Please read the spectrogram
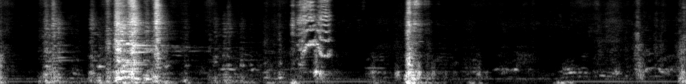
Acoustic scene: kitchen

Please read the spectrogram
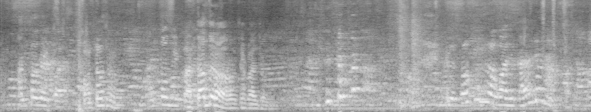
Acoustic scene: crowded indoor space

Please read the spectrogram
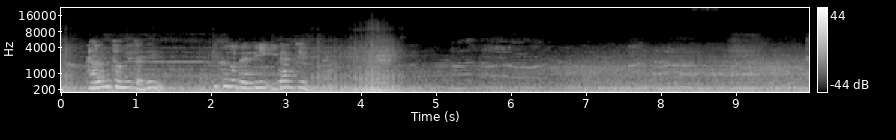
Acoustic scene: bus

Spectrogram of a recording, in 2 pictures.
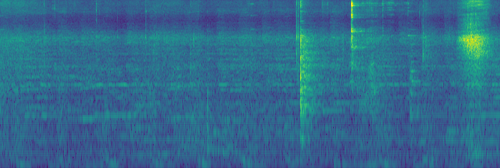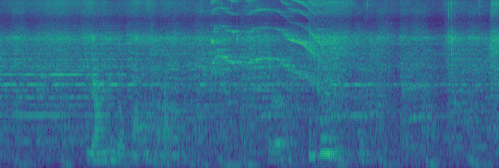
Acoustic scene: restaurant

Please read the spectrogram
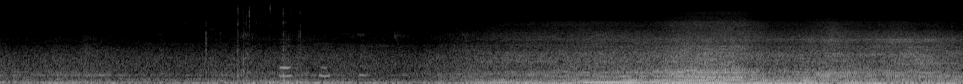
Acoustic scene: street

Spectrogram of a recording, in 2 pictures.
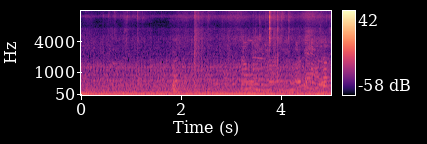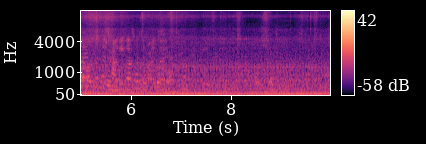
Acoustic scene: bus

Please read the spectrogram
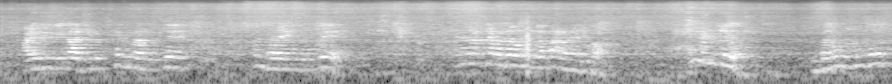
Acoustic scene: restaurant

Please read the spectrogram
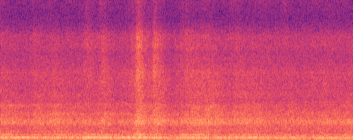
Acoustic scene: subway train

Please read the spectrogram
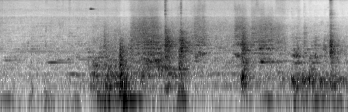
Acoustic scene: restroom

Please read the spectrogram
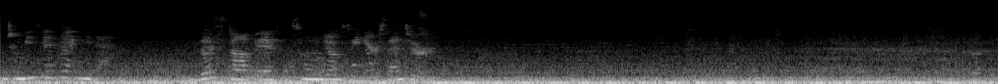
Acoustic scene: bus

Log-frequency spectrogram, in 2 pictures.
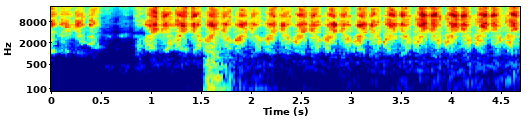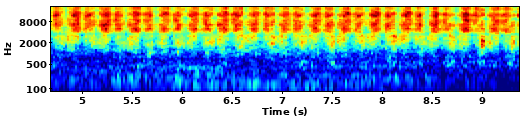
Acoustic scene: restroom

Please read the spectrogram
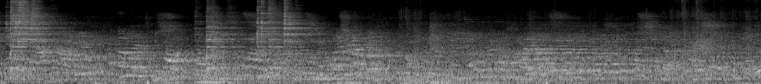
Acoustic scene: crowded indoor space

